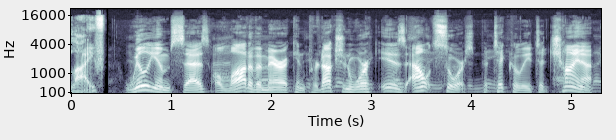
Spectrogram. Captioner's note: voice-over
